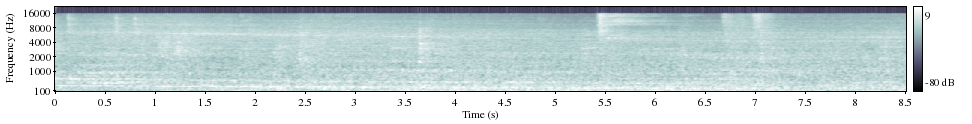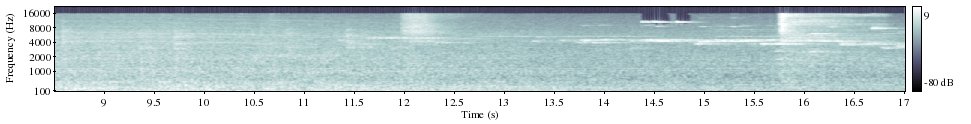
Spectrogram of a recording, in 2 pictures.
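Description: London Underground 1973 Stock tube train pulling into the platform from the tunnel, its running rumble filling the platform, with a whine that falls in pitch over the first few seconds. High squealing sets in near the end as it slows to a stop.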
